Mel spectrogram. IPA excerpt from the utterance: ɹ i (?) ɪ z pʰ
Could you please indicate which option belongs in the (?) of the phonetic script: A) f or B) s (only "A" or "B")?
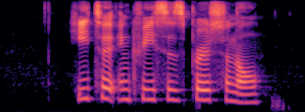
B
